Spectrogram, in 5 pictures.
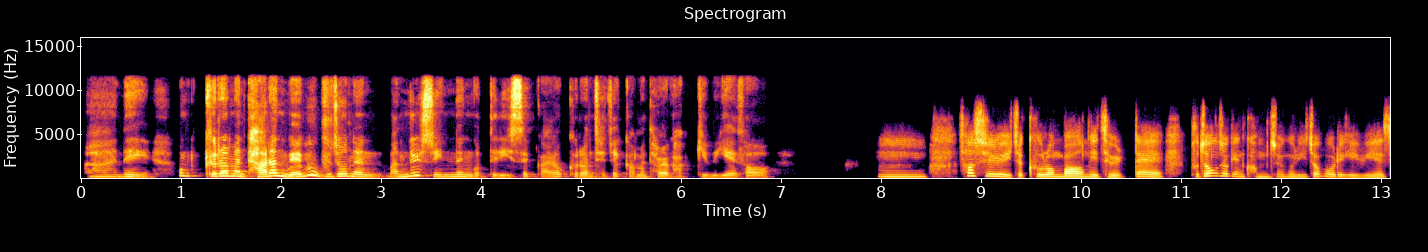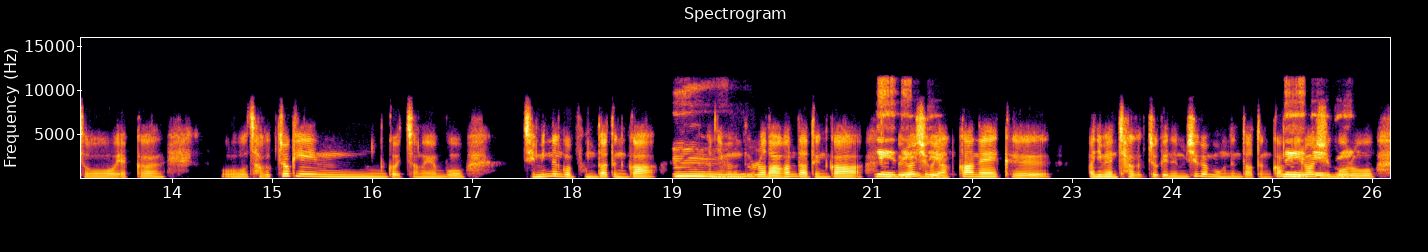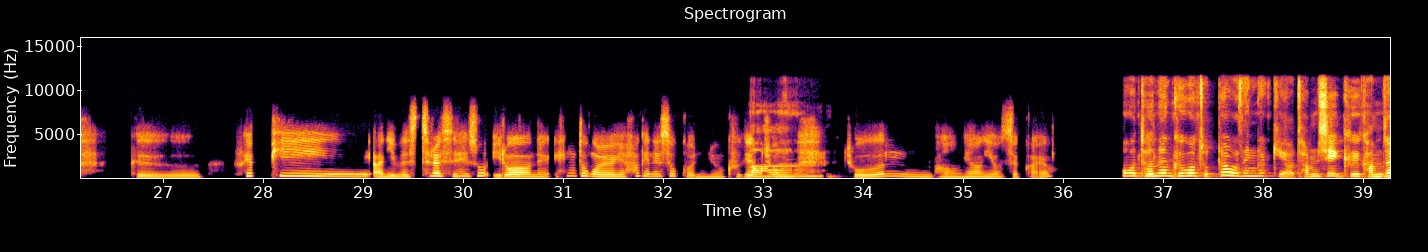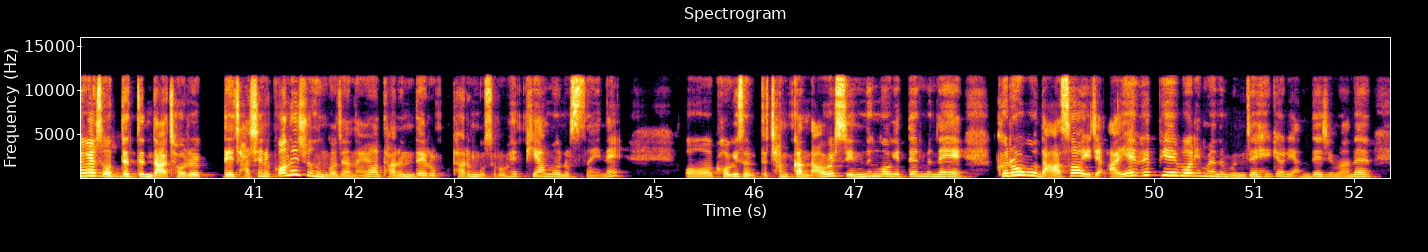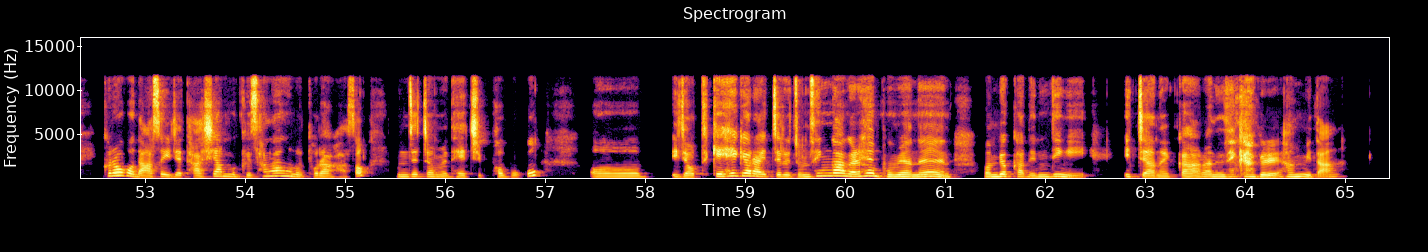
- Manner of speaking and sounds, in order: other background noise; tapping; laughing while speaking: "생각을"
- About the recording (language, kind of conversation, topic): Korean, advice, 중단한 뒤 죄책감 때문에 다시 시작하지 못하는 상황을 어떻게 극복할 수 있을까요?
